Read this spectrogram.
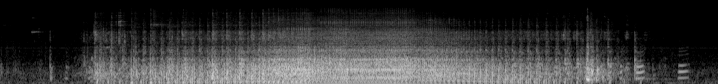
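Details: Bolens 21-inch mower, Briggs & Stratton 500 series, built April 2012, bent shaft, smoking: runs up unevenly with lumpy, rattling firing, then sags and dies; rough running and vibration, sounds like internal damage.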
